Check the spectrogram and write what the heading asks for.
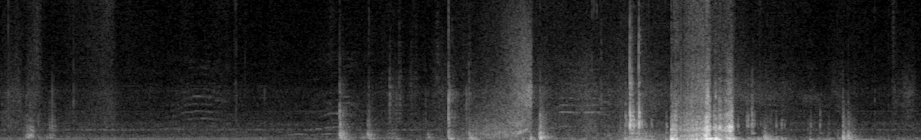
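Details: An exclusively breastfed baby girl, held by her father, fusses and cries in the background with short, irregular, whiny bursts after a quiet start. Infant crying.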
